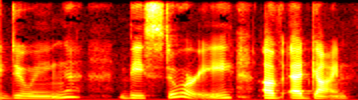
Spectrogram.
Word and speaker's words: Gein: Three different pronunciations. – We just had three different. So it's Gein.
